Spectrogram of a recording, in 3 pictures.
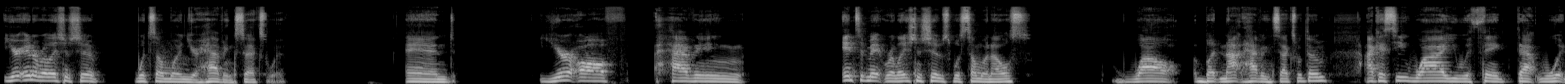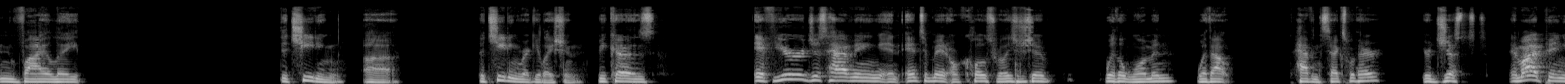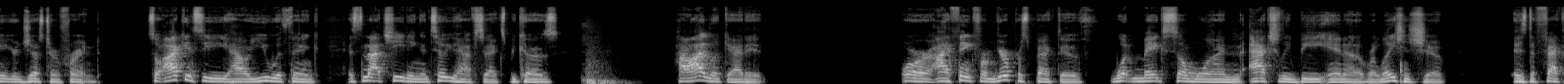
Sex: male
